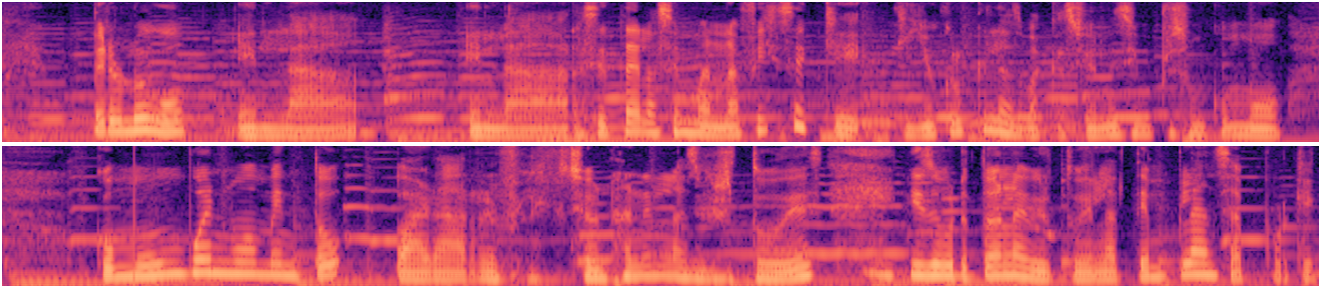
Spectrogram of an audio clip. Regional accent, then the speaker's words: Mexico; yo soy mexicana, entonces le voy a platicar

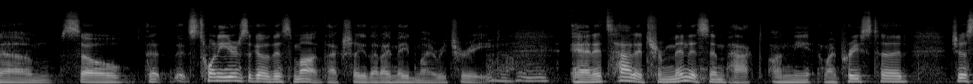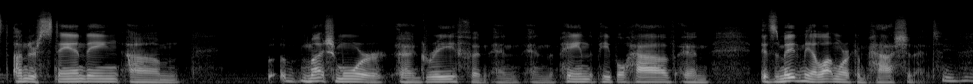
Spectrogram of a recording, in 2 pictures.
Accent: Kokomo, Indiana, United States; Well, I grew up in Indiana, a town called Kokomo, Indiana, and went to Christendom College in Virginia.

